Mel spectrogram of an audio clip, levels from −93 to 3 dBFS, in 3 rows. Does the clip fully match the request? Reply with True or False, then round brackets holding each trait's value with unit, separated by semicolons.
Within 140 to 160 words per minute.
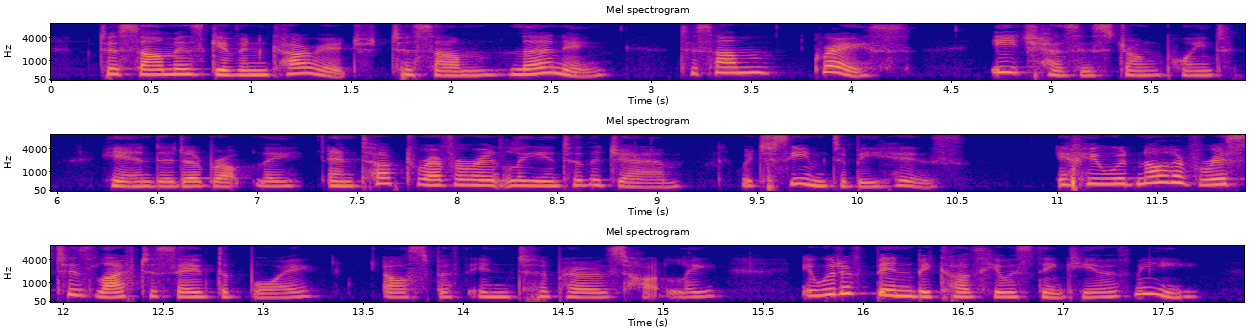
False (185 wpm)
